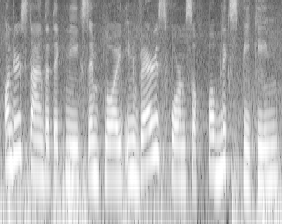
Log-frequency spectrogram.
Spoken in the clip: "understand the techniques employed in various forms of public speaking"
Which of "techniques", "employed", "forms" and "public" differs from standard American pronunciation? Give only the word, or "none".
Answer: forms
